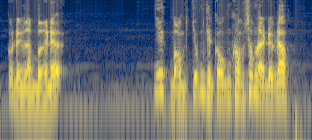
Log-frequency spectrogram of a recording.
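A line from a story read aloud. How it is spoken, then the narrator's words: Shouted. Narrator (Vietnamese): Tứ Niên miệng hét lên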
